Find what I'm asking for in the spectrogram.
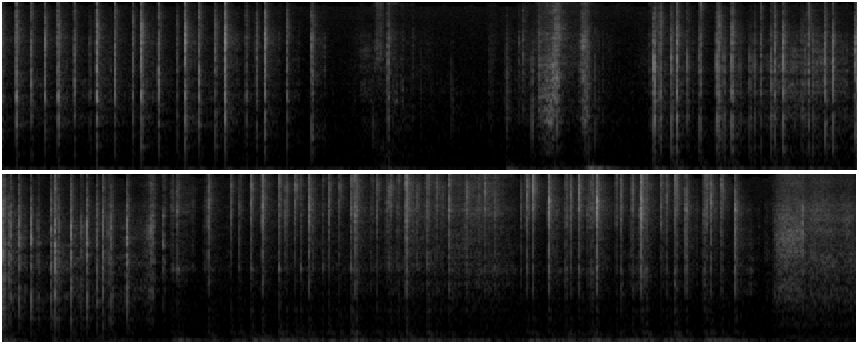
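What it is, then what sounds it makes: Cardboard chocolate box. Long pink nails rapidly tap and scratch the glossy surface of a thin printed cardboard chocolate box that is lying flat and being held. The result is a dense stream of short, dry, bright clicks and scratchy rustles over a steady low hum, with a brief quieter patch around the three-second mark.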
